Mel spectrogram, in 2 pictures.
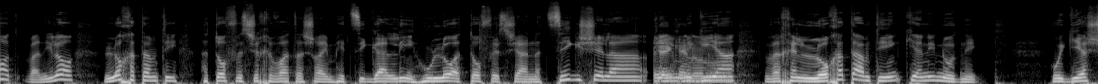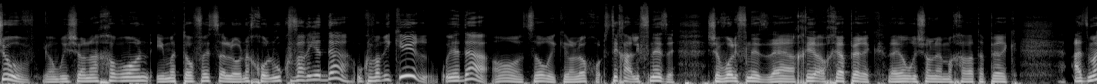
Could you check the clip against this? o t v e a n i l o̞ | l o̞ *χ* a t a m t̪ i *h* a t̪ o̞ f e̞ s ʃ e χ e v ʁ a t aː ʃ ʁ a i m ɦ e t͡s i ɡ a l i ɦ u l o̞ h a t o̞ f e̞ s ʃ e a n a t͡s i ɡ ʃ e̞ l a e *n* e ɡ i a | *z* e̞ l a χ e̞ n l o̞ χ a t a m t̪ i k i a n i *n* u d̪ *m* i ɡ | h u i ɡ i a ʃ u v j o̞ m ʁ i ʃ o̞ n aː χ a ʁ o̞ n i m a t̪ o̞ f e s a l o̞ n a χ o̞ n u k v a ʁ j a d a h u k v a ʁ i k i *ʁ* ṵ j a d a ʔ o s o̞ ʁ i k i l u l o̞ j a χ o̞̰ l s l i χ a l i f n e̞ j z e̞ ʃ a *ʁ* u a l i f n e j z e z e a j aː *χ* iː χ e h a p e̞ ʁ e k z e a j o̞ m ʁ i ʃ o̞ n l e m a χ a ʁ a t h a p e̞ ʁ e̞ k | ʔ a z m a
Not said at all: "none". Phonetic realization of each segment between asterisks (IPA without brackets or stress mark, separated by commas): χ, h, m, v, n, n, ʁ, v, χ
